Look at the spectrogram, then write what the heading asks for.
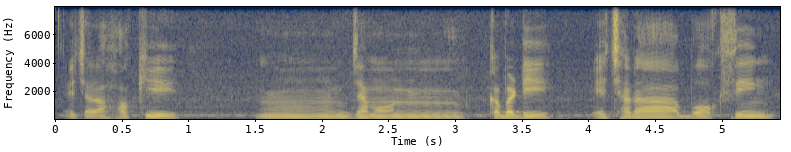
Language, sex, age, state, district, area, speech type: Bengali, male, 18-30, West Bengal, Purba Bardhaman, urban, spontaneous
